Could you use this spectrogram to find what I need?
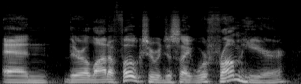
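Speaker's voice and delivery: ordinary talk, nothing marked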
